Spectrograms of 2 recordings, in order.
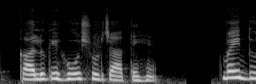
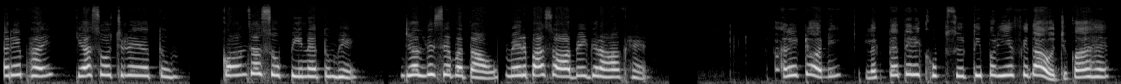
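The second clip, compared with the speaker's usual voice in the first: pitched way up, quick and chirpy shopkeeper; high Tony bird voice; 8 semitones higher than usual. Acted. Shopkeeper bird teasing Kalu, in a high voice. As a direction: play a busy bird hurrying her customer, high.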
